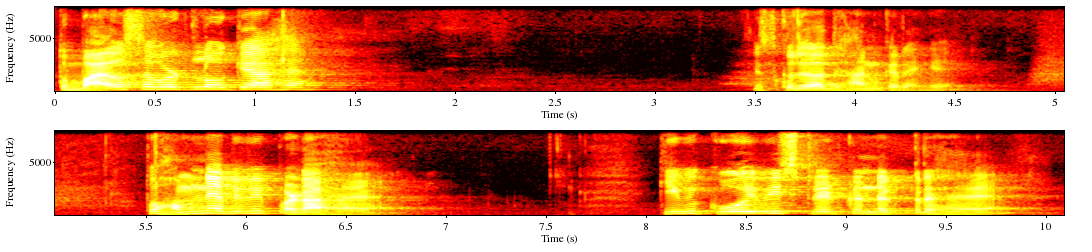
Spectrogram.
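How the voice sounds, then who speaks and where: A man with a fairly high, lively voice teaches a physics lesson. He explains step by step and repeats each key term. The room around him is echoey. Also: measured pace, long pauses. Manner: explains step by step, repeats key terms, mixes Hindi and English. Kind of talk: classroom physics lecture.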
